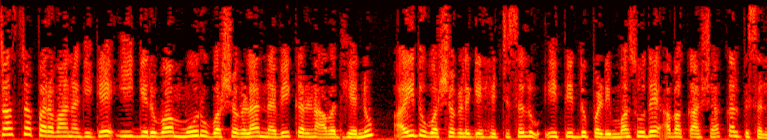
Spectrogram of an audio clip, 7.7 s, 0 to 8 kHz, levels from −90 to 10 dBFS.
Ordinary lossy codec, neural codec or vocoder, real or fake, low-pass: none; none; real; none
